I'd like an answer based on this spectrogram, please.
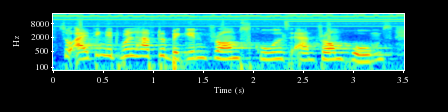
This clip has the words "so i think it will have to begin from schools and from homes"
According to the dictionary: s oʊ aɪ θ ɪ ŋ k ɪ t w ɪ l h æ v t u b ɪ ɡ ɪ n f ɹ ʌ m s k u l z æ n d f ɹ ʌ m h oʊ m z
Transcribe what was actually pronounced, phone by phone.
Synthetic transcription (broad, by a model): s oʊ aɪ t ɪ ŋ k ɪ t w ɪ l h æ v t u b ɪ ɡ ɪ n f ɹ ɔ m s k u l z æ n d f ɹ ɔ m h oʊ m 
